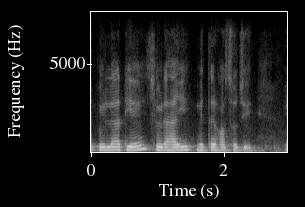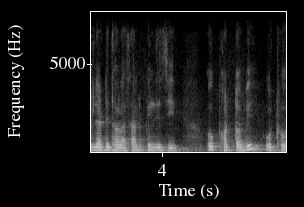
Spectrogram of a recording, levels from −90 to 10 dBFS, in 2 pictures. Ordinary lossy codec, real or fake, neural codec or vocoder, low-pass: Opus, 16 kbps; real; none; 7.2 kHz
